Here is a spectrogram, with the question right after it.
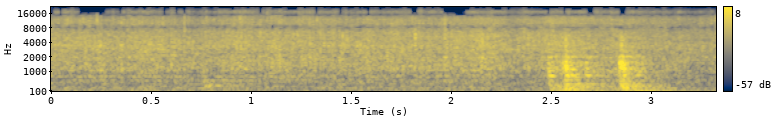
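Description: Chorizo and potatoes frying in a pan give a steady, loud sizzle throughout, with a couple of brief stirring scrapes near the end.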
